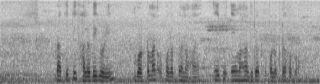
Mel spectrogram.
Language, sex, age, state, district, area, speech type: Assamese, male, 18-30, Assam, Kamrup Metropolitan, urban, read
